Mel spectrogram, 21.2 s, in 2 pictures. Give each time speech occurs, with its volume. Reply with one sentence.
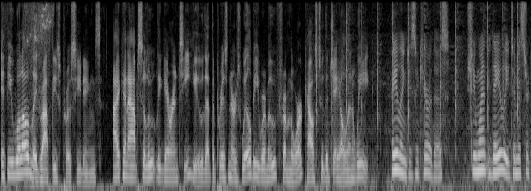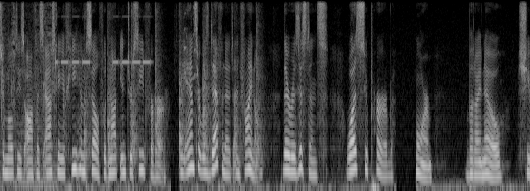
You can hear the speech from 0.0 to 19.2 s, at a steady volume; and briefly from 19.9 to 21.1 s.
